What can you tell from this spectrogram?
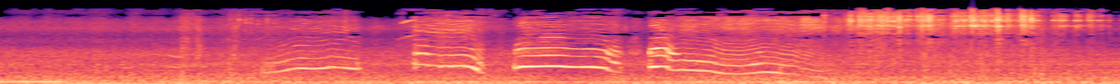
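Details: A Shiba Inu dog cries out longing for a female, giving four drawn-out, wavering whines over about three seconds, some rising then falling in pitch, over a steady low hum.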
